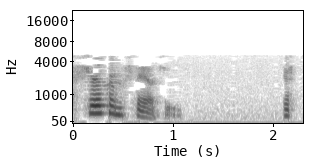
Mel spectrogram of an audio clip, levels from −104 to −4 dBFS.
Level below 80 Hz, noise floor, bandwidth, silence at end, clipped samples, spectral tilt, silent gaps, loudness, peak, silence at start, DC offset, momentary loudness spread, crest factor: -82 dBFS; -74 dBFS; 5.2 kHz; 0.1 s; under 0.1%; -4 dB/octave; none; -38 LUFS; -20 dBFS; 0 s; under 0.1%; 22 LU; 22 dB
